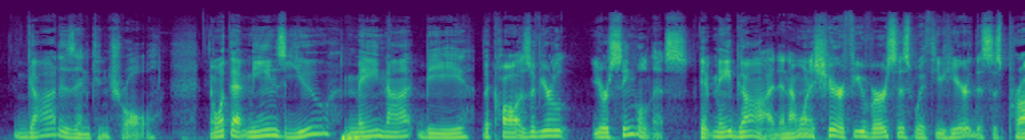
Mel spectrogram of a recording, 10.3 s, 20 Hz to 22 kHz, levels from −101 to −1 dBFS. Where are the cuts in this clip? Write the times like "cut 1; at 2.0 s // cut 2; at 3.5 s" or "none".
cut 1; at 2.0 s // cut 2; at 2.9 s // cut 3; at 4.7 s // cut 4; at 6.9 s // cut 5; at 7.3 s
